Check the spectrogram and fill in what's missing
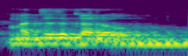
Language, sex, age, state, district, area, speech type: Punjabi, male, 30-45, Punjab, Mohali, urban, read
